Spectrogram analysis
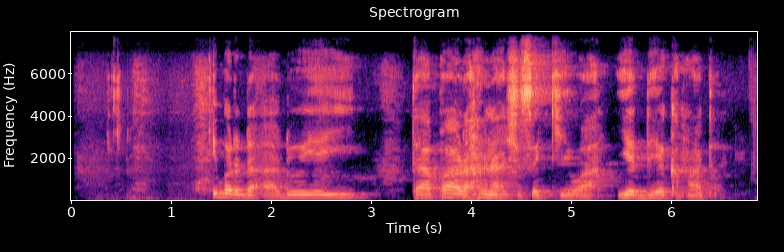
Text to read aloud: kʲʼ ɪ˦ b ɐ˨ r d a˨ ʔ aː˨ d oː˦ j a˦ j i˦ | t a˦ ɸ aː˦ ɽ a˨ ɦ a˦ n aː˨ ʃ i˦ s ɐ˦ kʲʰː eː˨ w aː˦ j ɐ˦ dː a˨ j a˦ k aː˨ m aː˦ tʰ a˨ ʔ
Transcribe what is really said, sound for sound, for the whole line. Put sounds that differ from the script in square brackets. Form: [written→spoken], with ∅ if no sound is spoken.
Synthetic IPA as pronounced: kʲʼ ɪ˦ b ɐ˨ r d a˨ ʔ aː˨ d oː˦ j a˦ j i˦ | t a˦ ɸ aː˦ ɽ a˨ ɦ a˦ n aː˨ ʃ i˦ s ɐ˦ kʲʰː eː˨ w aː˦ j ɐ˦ dː a˨ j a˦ k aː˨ m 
